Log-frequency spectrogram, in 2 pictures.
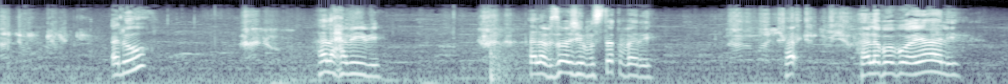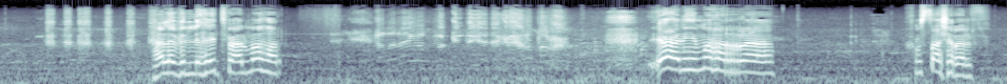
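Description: A man's voice comes through a phone speaker.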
